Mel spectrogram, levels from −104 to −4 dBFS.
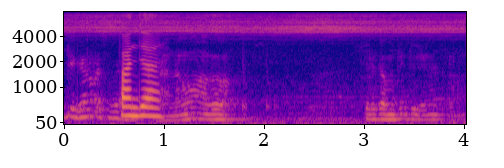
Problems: constant background noise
